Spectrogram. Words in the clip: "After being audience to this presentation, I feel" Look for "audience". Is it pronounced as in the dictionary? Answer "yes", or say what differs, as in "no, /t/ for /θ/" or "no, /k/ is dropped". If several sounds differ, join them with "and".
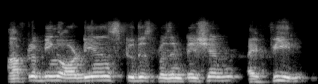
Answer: yes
